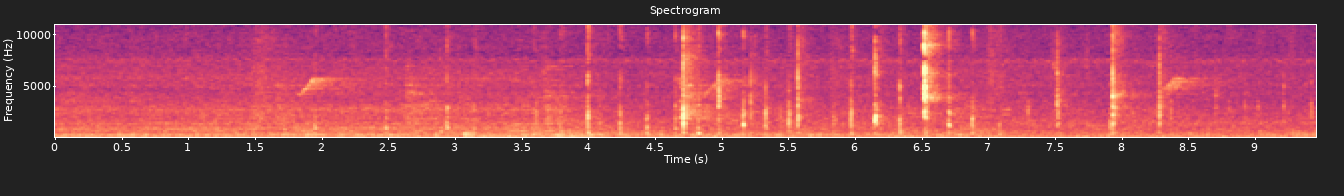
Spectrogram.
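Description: A quick, irregular run of sharp clicks and snaps, a dozen or so between about four and eight seconds in, over a faint steady background. A short high rising chirp comes about two seconds in and again near the end.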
